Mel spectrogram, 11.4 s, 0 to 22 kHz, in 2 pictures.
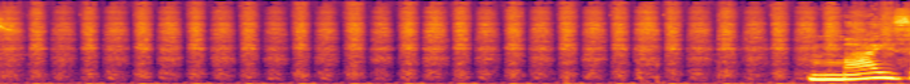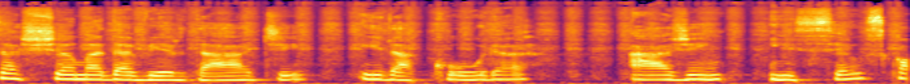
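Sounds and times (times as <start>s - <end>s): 
rapid breathing in through the nostrils during a breathing exercise: 0.0s - 11.3s
speech: 5.1s - 9.1s, 9.7s - 11.3s.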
